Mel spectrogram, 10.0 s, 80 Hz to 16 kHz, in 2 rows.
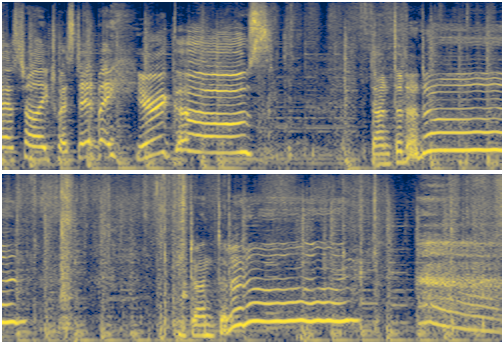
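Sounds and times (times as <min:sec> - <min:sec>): cardboard and plastic wrap rustling: 0:01.8 - 0:10.0.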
